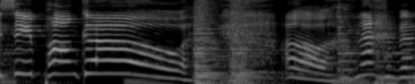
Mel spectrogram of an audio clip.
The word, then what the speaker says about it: Pankow: Rhymes with bronco, simple as can be, see Panko!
